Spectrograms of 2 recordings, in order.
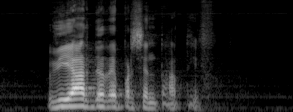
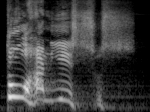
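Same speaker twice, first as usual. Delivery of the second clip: retold scream; 11 semitones higher, slower than usual. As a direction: imitate a frightened attendant crying out. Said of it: "lalu pramugarinya teriak". (teriakan tiruan bernada tinggi)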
